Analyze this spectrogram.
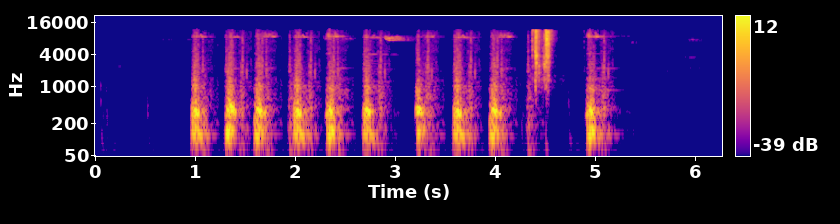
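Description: A pickaxe strikes wood again and again with sharp, fast thuds.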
